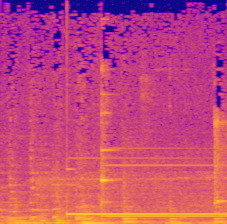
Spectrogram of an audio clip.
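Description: Doorbell chiming a two-note ding-dong, higher note then lower, the notes held and ringing on, over background music with a steady repeating bass line.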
